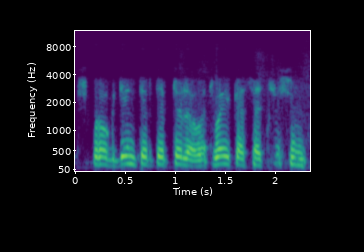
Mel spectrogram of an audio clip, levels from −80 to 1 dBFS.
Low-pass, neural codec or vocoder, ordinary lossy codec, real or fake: 10.8 kHz; none; MP3, 48 kbps; real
